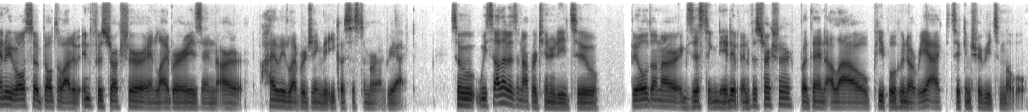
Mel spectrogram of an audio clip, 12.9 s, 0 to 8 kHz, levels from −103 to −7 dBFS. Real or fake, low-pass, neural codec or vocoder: real; 7.2 kHz; none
